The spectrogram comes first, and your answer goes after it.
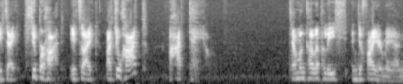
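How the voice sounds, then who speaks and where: A man puts on a cartoonish character voice. He speaks at a moderate pace. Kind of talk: comedic puppet science news show. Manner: rambling, jokey.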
